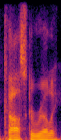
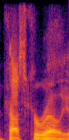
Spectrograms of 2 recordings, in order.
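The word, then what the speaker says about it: Coscarelli: directed the fantasm movies is that how you say his name costarelli yeah costarelli okay Dario Argento Paco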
